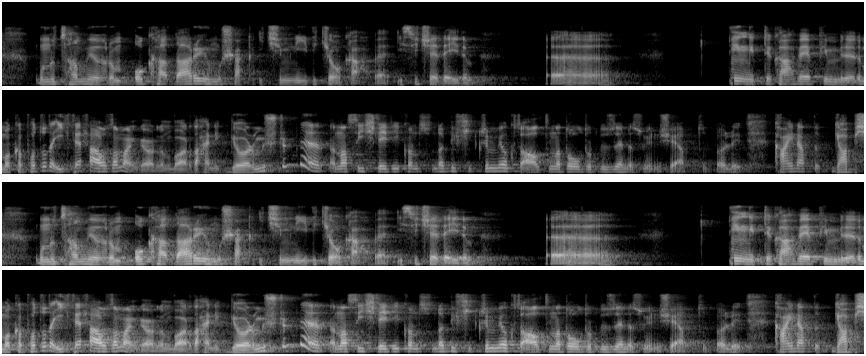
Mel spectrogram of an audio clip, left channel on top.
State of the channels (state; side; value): quieter; left; 5.7 dB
